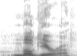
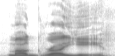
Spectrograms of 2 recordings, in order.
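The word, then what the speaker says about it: Moghrayi: A million breaths of salt the wind heaves over the great salt desert, Mogira. Yeah, I pronounced that very wrong. Mograyi.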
